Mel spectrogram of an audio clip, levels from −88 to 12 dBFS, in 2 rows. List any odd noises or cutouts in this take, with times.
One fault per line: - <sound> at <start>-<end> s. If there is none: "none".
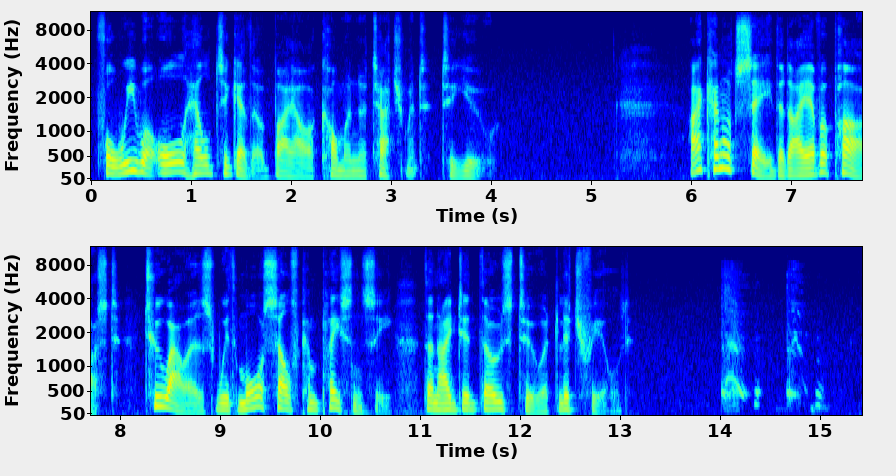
- cough at 14.0-15.1 s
